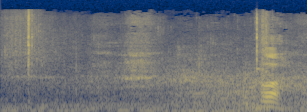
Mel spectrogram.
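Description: A disposable lighter being struck to light dry grass tinder under a stack of twigs: a sharp click just after the start and another near the end, over a low steady rumble.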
